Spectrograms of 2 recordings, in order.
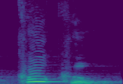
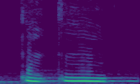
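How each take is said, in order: First: Said in the usual way. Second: Cuckoo sung out much higher and louder like the bird; imitated cuckoo call. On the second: Shown as a demonstration. Preacher showing onomatopoeia with a mock cuckoo call. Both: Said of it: "a word sounds like what it names".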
